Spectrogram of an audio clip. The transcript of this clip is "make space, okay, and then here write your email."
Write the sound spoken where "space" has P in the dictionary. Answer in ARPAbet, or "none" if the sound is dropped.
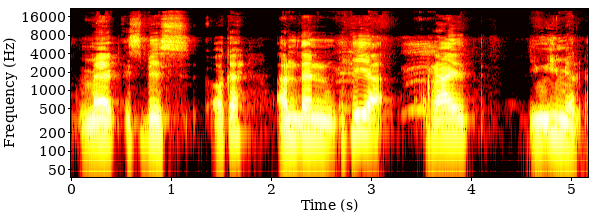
B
